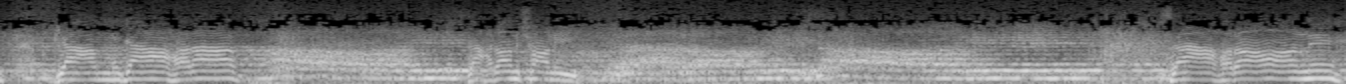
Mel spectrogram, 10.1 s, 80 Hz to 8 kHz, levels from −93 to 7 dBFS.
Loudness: -14 LUFS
